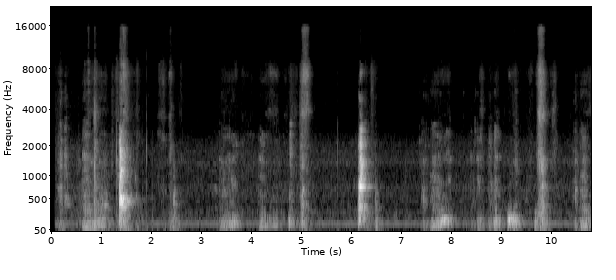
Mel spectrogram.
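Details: Layla, a Boxer dog, throwing a tantrum indoors because she cannot get her way, gives scattered sharp barks among low grumbling growls and moans, with irregular pauses between outbursts.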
